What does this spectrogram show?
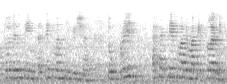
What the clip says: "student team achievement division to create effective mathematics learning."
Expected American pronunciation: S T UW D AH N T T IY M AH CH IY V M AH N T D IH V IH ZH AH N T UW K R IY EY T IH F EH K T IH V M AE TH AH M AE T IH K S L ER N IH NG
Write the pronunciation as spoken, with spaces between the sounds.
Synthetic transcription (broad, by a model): S T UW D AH N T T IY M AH S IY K M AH N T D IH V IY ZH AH N T UW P R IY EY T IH F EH K T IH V M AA T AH M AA T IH K S L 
